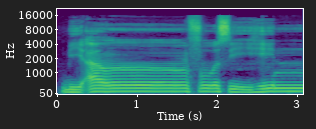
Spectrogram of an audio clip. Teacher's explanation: Maka cara membacanya tuh disamarkan, kemudian juga didengungkan atau digunahkan. Akan tetapi dia karena ausat, maka kadar samar dan kadar dengungnya pun dia juga seimbang begitu, di tengah-tengah. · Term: ikhfa hakiki awsat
